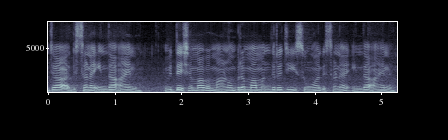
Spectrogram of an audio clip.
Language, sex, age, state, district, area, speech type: Sindhi, female, 45-60, Rajasthan, Ajmer, urban, spontaneous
